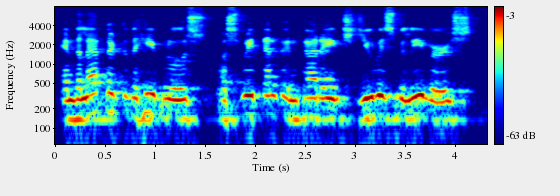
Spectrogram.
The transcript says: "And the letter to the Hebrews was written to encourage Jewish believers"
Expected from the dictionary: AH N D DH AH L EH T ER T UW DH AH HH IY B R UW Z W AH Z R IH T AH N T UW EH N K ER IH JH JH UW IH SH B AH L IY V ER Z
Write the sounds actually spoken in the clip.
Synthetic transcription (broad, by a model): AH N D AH L EH T ER T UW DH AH HH IY B R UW S W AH S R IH T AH N T UW EH N K ER IH JH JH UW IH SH B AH L IY V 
